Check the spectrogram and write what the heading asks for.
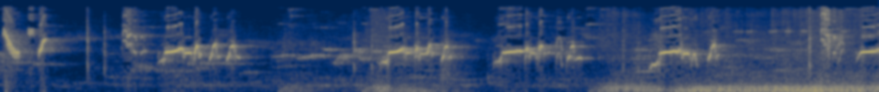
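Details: White-rumped shama decoy bird delivering varied song phrases of slurred whistles and sharp notes, separated by short pauses, with a low rumbling background noise in the latter part.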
